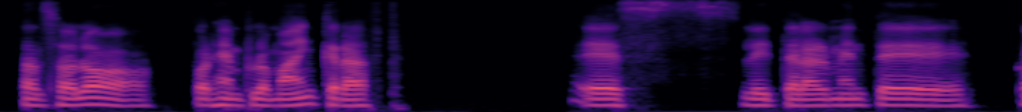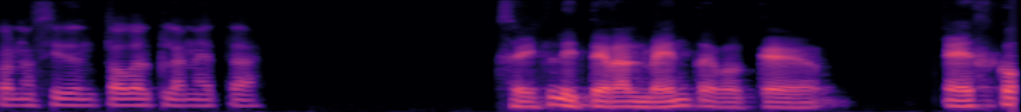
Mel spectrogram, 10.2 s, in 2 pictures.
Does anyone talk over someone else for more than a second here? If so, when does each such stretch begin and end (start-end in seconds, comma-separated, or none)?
none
